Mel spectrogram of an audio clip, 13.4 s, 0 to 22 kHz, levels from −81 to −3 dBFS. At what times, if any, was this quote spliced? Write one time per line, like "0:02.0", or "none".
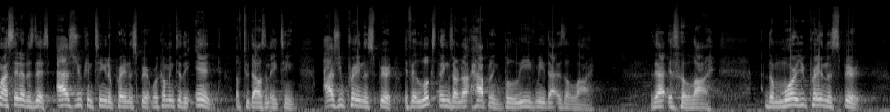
0:06.6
